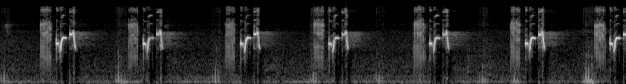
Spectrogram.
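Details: Male red-headed prinia (prenjak kepala merah) used as a lure call to make other birds reply: sharp dry clicks, each followed by a short rising whistled note, repeated about once a second.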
